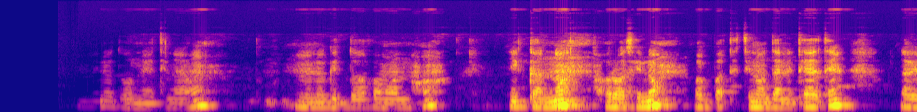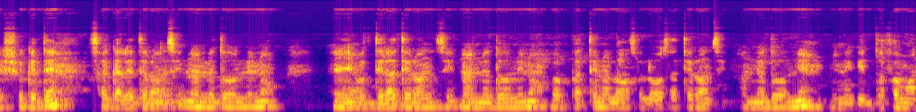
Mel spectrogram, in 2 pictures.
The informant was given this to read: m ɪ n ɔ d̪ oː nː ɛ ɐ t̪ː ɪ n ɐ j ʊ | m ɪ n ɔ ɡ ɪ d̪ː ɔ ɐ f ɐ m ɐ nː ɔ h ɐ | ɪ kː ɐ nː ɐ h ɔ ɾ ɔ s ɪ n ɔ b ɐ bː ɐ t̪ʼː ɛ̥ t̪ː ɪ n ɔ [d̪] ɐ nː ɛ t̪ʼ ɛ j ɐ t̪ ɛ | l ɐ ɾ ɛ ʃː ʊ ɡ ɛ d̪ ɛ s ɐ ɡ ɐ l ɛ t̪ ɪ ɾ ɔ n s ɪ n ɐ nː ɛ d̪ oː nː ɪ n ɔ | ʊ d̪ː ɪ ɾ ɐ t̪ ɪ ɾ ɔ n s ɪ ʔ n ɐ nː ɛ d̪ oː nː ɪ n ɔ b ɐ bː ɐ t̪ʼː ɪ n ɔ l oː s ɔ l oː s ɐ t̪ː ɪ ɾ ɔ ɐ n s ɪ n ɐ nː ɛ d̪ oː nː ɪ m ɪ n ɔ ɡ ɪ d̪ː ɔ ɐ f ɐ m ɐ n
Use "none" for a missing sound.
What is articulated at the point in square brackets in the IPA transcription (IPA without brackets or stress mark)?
d̪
